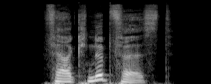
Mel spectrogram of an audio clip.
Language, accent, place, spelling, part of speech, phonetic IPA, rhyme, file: German, Germany, Berlin, verknüpfest, verb, [fɛɐ̯ˈknʏp͡fəst], -ʏp͡fəst, De-verknüpfest.ogg
- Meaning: second-person singular subjunctive I of verknüpfen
